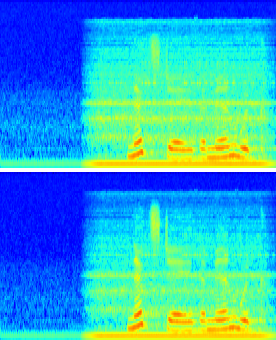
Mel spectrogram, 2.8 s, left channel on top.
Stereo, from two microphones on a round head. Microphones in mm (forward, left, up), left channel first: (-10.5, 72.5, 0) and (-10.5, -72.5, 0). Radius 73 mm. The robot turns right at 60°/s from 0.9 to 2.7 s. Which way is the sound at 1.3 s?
20° right (ahead or behind).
